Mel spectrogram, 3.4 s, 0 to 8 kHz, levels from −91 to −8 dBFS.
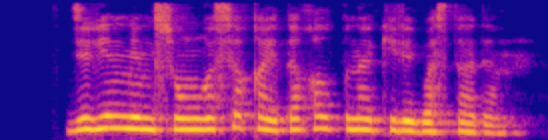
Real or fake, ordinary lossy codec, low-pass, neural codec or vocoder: fake; none; 7.2 kHz; codec, 16 kHz, 2 kbps, FunCodec, trained on Chinese and English, 25 frames a second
